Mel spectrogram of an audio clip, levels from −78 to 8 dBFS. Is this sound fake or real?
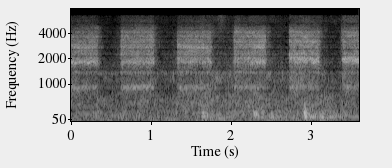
fake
